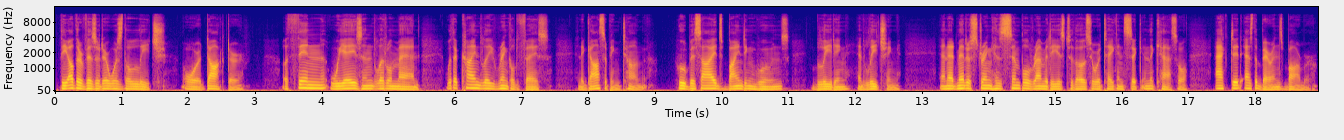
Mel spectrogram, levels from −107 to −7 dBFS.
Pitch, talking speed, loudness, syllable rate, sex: 105 Hz, 150 wpm, -20 LUFS, 5.1 syllables/s, male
